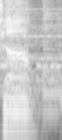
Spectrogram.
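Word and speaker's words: Seam: The name's Shawn, pronounced Shawn.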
